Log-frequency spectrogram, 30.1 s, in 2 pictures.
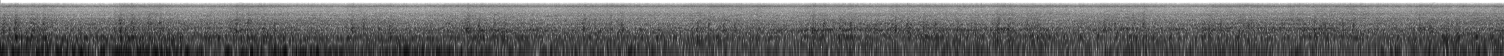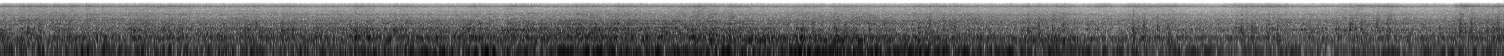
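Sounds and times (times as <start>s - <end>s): train wheels rumbling on track: 0.0s - 30.0s.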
